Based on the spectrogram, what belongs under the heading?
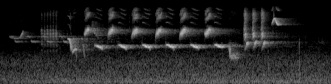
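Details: At the Żerański Canal on the night of 23–24 April 2022, a common nightingale repeats one bright, two-part note about eight times in quick succession, then drops to a lower note and ends with a thin high whistle.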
